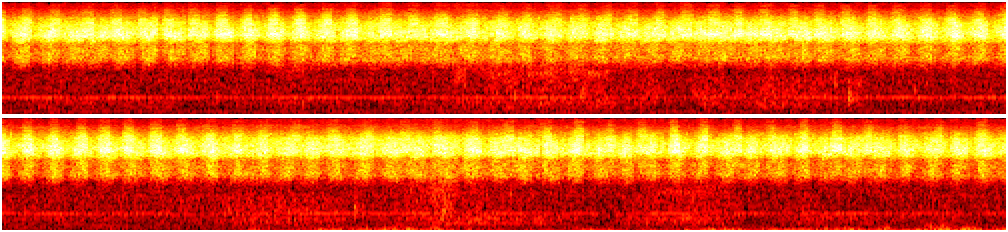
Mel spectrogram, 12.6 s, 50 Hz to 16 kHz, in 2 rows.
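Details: Singing cicada recorded at Kardamyli, 2013: loud, continuous high-pitched rasping buzz with regular rapid pulses, a faint steady tone and low thumps toward the end.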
